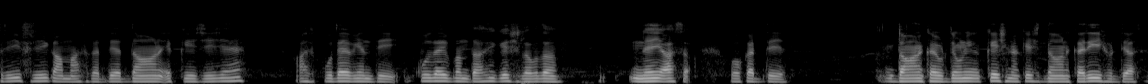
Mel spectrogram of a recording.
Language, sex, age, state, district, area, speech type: Dogri, male, 18-30, Jammu and Kashmir, Udhampur, rural, spontaneous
